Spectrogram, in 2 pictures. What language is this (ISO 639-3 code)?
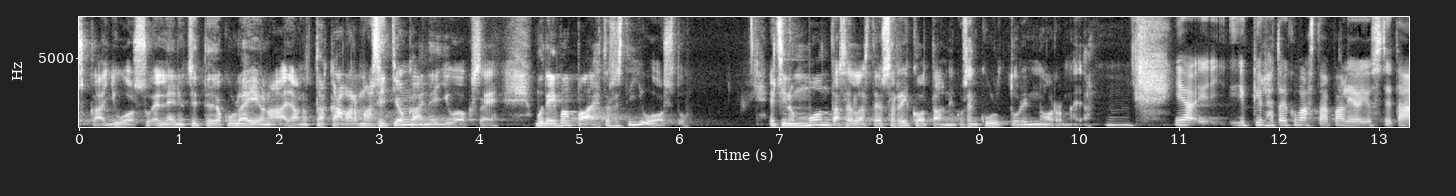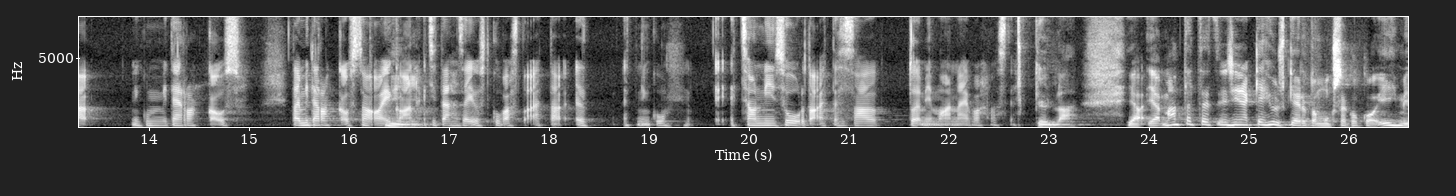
fin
